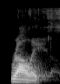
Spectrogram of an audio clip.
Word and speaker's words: Raleigh: Raleigh.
